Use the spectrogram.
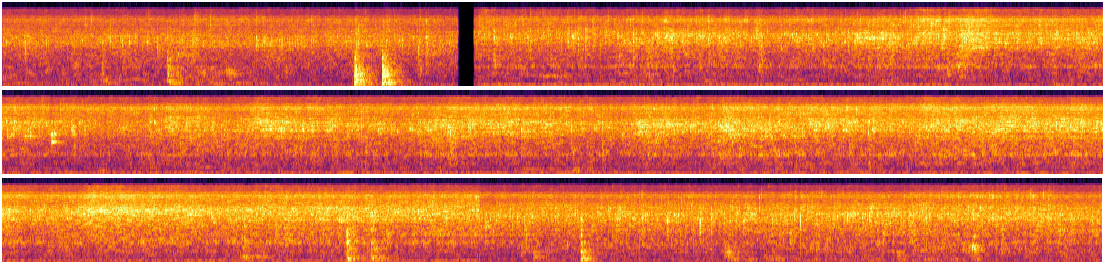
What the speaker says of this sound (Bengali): তেলের উপর বেশ অনেকক্ষণ ভেজে নেব।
